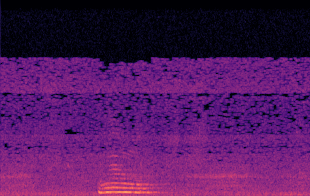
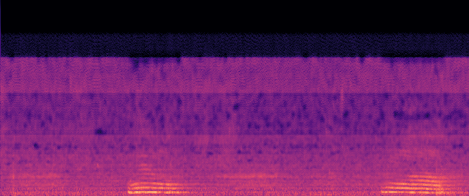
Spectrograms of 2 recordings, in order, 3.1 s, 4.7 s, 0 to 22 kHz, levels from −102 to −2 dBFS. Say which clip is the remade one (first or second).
second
